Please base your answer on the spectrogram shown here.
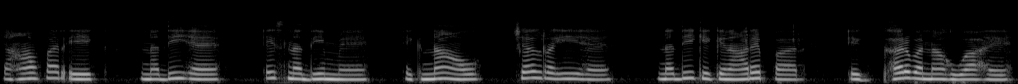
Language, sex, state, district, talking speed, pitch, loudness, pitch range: Hindi, female, Goa, North and South Goa, 130 wpm, 240 Hz, -28 LUFS, 230-260 Hz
